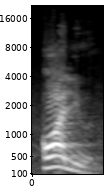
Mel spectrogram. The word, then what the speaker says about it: óleo: O E tem som de I e o O tem som de U.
